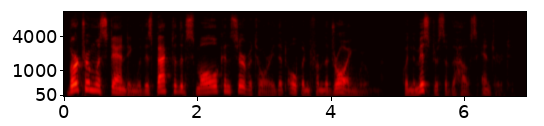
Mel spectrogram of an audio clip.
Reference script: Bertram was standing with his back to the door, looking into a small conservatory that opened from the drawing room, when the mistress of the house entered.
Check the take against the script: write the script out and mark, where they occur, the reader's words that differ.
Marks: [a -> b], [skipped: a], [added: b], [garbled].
Bertram was standing with his back to the [skipped: door, looking into] a small conservatory that opened from the drawing room, when the mistress of the house entered.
